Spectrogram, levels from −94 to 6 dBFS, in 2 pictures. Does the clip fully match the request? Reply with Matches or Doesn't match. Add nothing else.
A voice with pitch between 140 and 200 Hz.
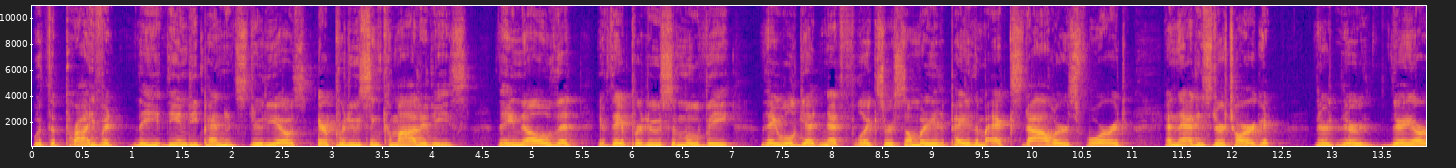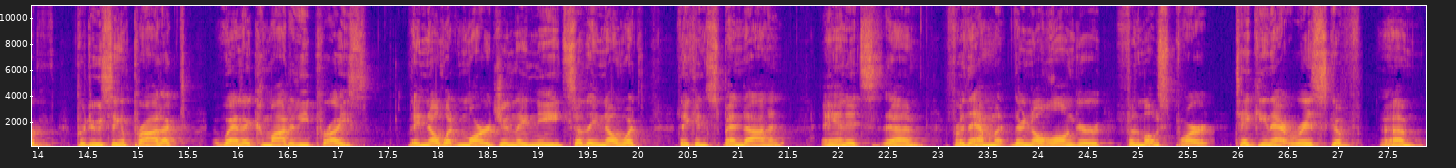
Doesn't match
